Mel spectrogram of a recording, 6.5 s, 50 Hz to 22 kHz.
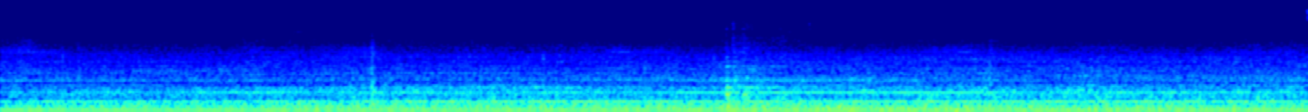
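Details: Newly installed Webasto diesel heater in JDM Isuzu Elf 4WD camper, fuel pump by side fender; steady low hum with faint uneven pump ticking underneath; running smoothly, healthy, normal running.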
